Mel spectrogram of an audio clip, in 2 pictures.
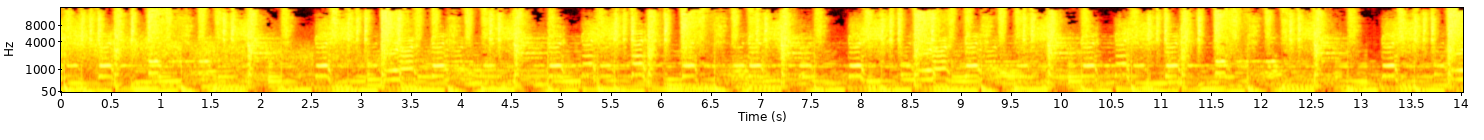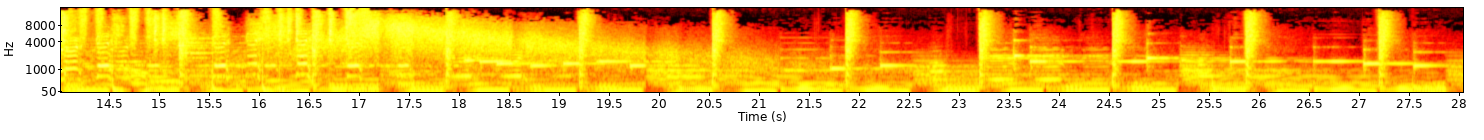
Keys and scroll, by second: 4.2 r, 7.1 Escape, 8.8 ctrl+KP_3, 9.7 r, 12.2 Escape, 13.0 r, 14.6 Escape, 18.7 Escape, 20.9 g, 23.7 Escape.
